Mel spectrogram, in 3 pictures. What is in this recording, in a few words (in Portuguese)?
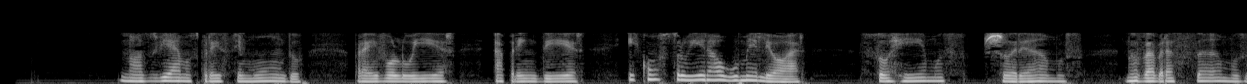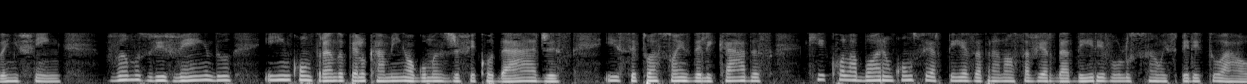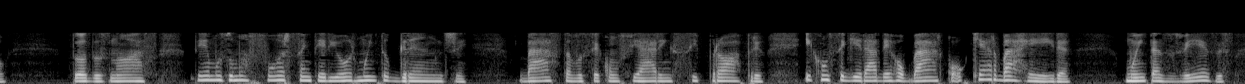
OTIMISMO (F), Só Voz; Telemensagens; HOMENAGENS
